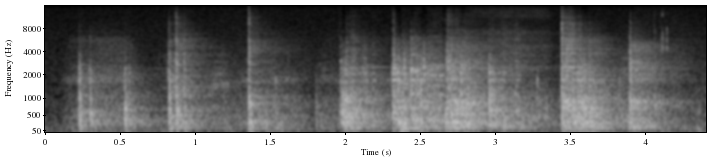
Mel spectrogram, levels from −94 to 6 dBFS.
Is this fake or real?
real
